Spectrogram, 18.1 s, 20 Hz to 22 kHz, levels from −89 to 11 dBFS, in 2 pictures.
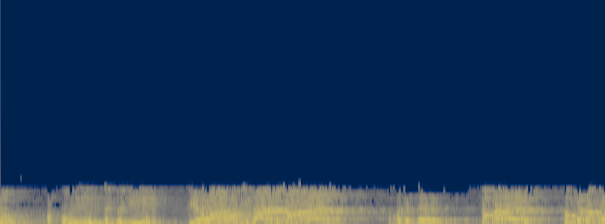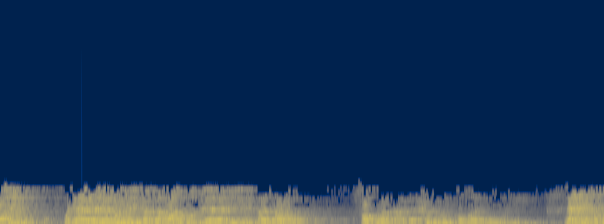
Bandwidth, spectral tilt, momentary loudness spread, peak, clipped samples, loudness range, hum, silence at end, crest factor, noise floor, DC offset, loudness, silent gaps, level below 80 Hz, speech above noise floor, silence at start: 4.3 kHz; -3 dB/octave; 14 LU; 0 dBFS; under 0.1%; 5 LU; none; 0 s; 12 dB; -34 dBFS; under 0.1%; -12 LUFS; none; -36 dBFS; 23 dB; 0 s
